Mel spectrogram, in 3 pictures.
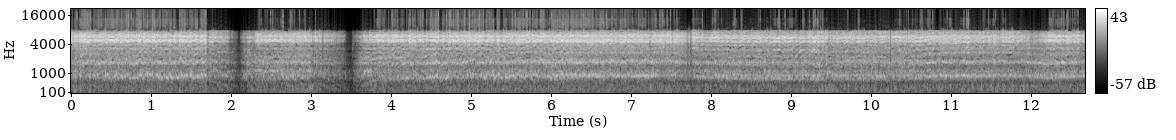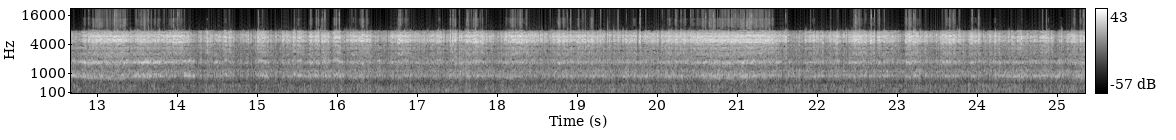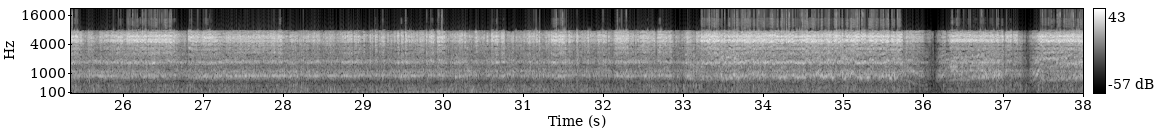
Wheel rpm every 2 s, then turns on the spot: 190, 100, 180, 220, 210, 220, 220, 230, 230, 230, 230, 230, 230, 220, 230, 230, 220, 190, 120.
none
